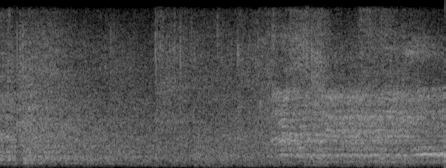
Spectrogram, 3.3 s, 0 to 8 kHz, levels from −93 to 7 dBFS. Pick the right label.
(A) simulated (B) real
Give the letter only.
B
